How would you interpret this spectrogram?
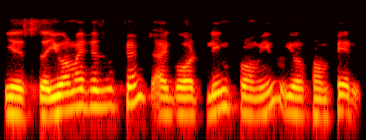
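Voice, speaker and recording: A man's voice: on the high side, lively intonation, fairly quick, mellow. A man from Bangladesh, joining an online meeting and speaking hesitantly with many fillers. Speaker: meeting participant. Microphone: video call. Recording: dull lo-fi call audio.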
